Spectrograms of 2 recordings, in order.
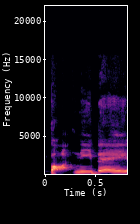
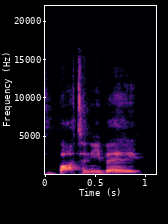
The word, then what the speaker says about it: Botany Bay: And they say Botany Bay is how they say it in the song, but it's Botany Bay, like a botanist.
